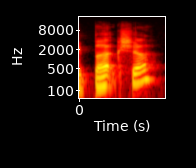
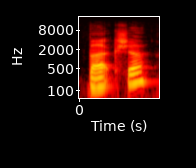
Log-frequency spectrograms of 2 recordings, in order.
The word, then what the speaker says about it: Berkshire: down near bristol berkshire this one we say berkshire berkshire no idea honestly in the middle okay not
